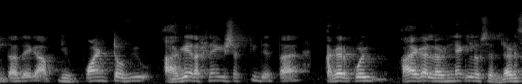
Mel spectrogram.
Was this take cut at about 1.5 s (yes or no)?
no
